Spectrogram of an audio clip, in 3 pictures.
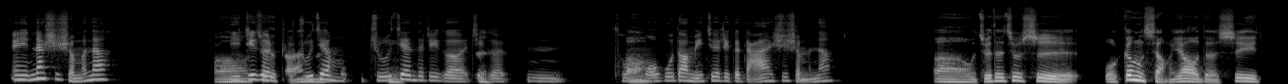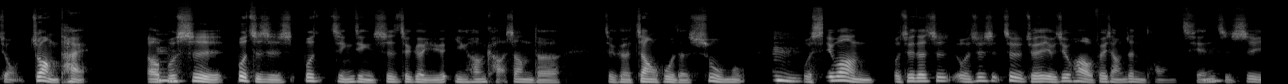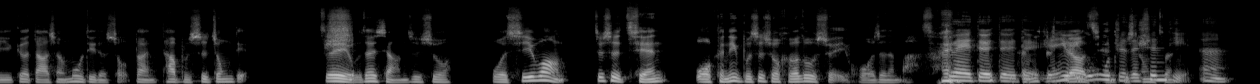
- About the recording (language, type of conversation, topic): Chinese, podcast, 你是什么时候意识到自己真正想要什么的？
- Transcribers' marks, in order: laughing while speaking: "所以"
